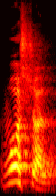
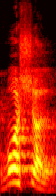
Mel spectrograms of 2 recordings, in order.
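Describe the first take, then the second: First: The ending is said as 'vershal'. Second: The same.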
